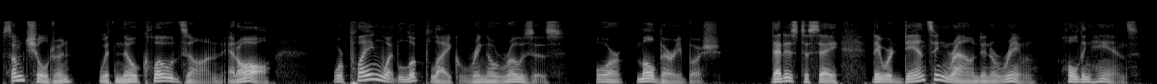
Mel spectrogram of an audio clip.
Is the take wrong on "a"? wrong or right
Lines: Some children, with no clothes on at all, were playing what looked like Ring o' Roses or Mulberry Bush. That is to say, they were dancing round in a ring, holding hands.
right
